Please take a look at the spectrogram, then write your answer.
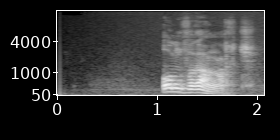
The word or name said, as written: onveranderd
